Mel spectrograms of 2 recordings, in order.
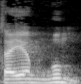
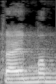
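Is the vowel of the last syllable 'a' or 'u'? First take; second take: u; a. First: The last syllable has a 'u' vowel. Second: The last syllable has an 'a' vowel. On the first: The speaker calls it right. "சரியான உச்சரிப்பு" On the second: The speaker calls it wrong. "பொதுவாக நாங்கள் தயம்மம் தான் சொல்லுவோம்"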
